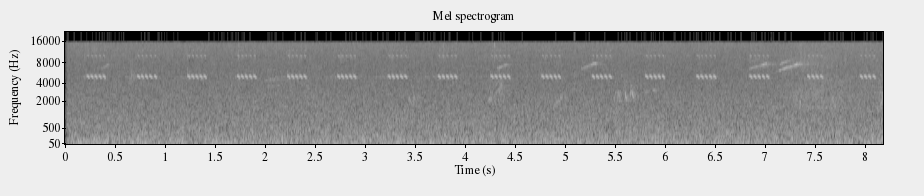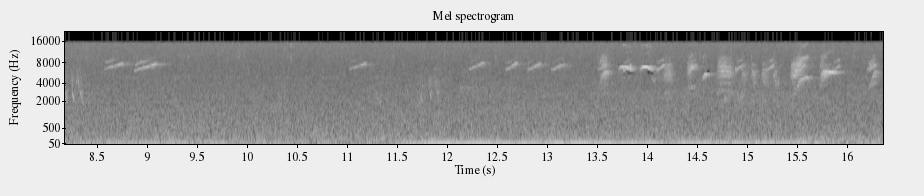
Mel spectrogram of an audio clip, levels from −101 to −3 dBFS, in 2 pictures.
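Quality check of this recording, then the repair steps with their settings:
surface crackle 23 per second −35 dBFS
0:05.09: click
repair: click removal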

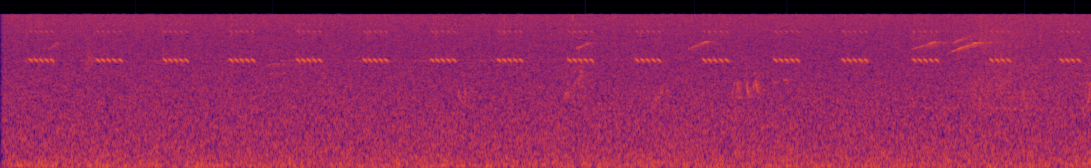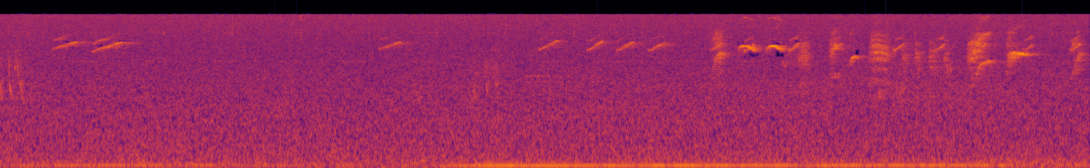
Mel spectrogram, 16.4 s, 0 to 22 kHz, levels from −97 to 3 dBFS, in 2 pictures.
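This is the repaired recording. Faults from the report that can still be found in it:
none of them is left

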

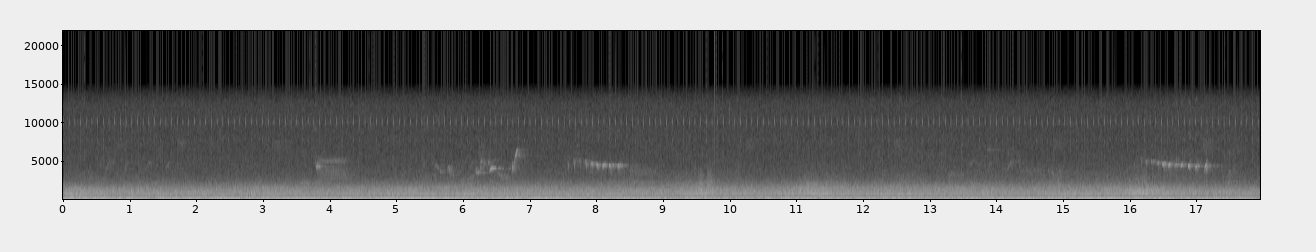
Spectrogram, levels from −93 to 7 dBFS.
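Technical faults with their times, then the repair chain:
surface crackle 50 per second −34 dBFS
0:09.78: click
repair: click removal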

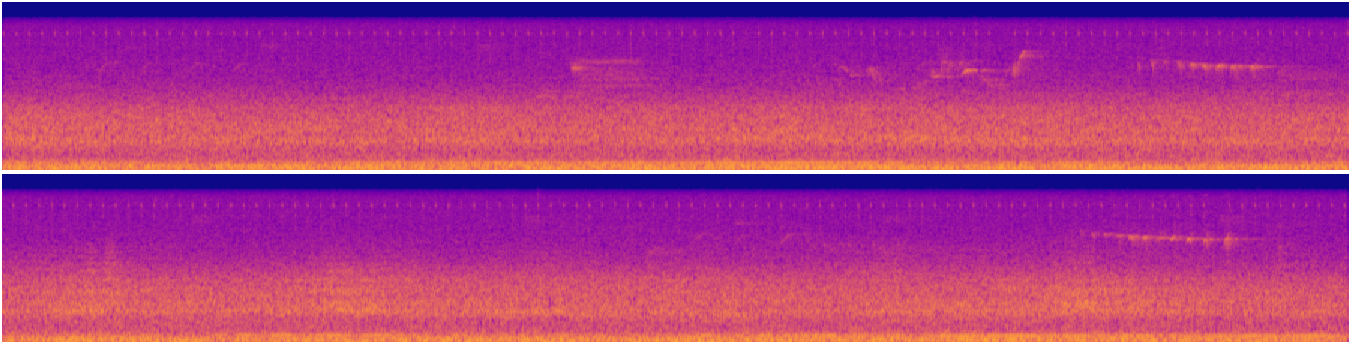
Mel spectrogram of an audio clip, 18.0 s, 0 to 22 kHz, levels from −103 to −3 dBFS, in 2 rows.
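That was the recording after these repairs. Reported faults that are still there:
0:09.78: click

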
